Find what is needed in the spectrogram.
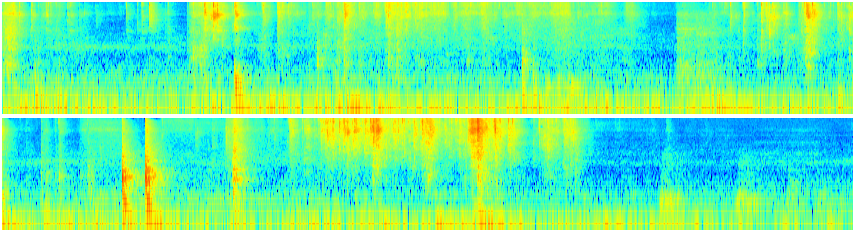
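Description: Plastic wrap being torn off a sealed trading-card box and a foil card pack being torn open, with irregular crinkling and rustling. There are a couple of sharper snaps about ten seconds in, and the loudest crinkling comes a little after that.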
